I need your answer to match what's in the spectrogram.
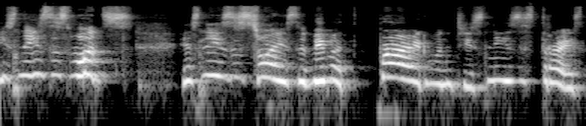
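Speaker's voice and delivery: bad, clumsy put-on leprechaun accent. Announcing the next review, quoting the film in a terrible Leprechaun accent. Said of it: "That accent was terrible".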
